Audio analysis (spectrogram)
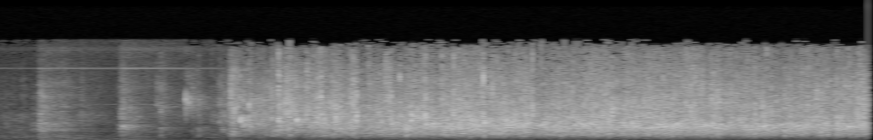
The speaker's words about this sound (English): I'll take that hand clap for the Lord, because without him, we're nothing.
